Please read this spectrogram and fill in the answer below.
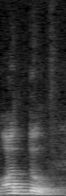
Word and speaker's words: অদ্য: double হয়ে থাকে viewers এখানে দ এর পরে জ ফালা আছে তাই দ দুইটা অদ্য ভিউয়ার্স পরেরটি আছে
